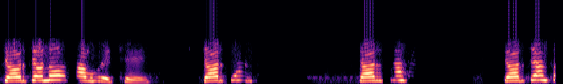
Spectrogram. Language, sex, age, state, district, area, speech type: Maithili, female, 18-30, Bihar, Saharsa, rural, conversation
